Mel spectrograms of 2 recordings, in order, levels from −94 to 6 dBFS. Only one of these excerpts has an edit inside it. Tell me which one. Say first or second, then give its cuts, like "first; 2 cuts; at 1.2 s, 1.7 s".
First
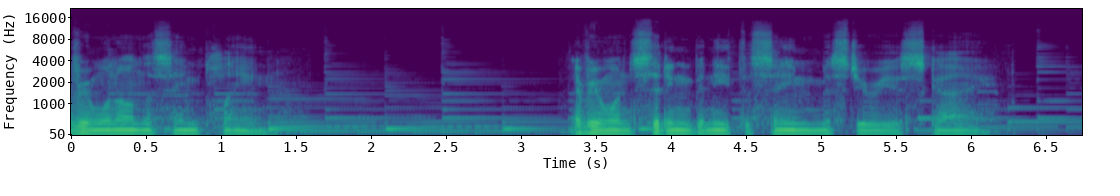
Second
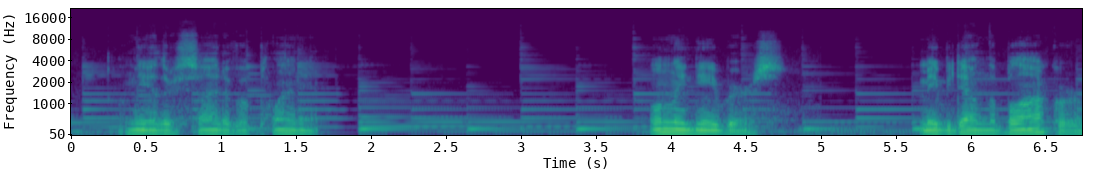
second; 1 cut; at 4.6 s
